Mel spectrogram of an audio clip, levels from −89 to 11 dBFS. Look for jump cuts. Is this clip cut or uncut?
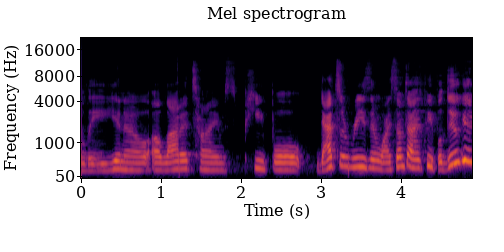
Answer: uncut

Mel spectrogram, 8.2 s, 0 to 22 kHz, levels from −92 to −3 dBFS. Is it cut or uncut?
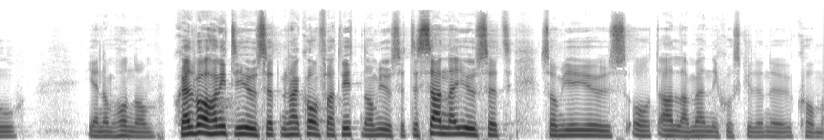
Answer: cut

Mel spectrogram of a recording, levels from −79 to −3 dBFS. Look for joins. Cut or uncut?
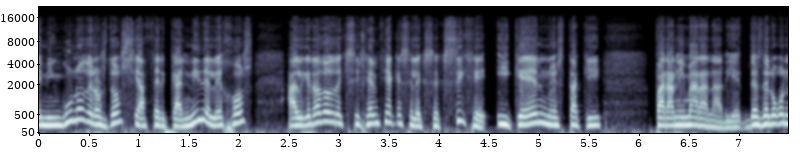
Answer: uncut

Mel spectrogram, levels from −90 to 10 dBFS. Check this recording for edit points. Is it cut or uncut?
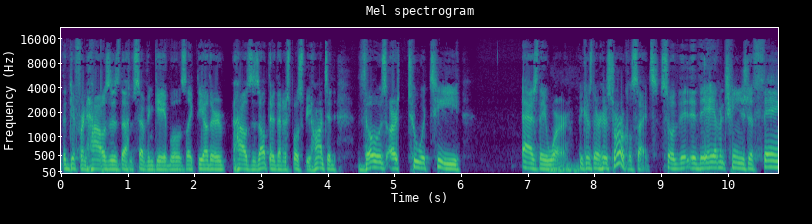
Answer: cut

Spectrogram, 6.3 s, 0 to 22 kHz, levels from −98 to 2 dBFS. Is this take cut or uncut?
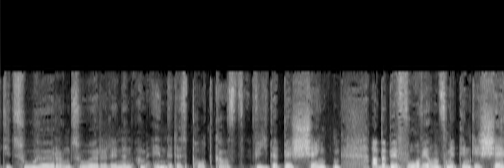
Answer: uncut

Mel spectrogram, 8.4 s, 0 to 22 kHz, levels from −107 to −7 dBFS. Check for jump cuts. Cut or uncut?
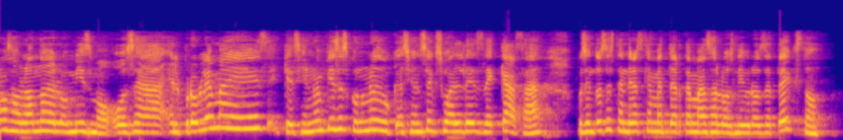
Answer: uncut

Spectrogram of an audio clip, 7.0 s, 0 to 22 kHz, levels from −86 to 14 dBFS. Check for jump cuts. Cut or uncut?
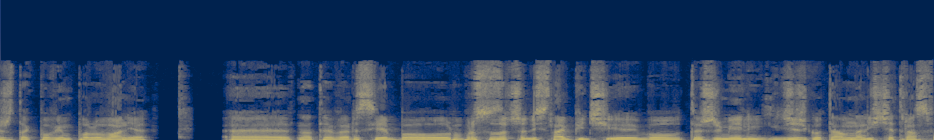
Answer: cut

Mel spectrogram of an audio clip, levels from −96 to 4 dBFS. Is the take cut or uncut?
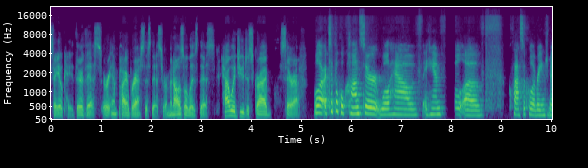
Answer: cut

